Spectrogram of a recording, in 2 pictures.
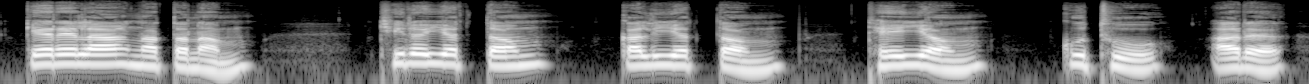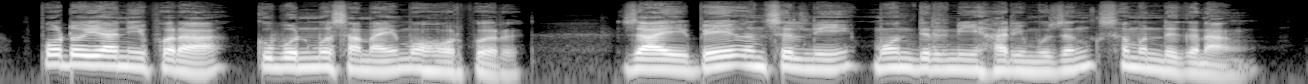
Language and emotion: Bodo, neutral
